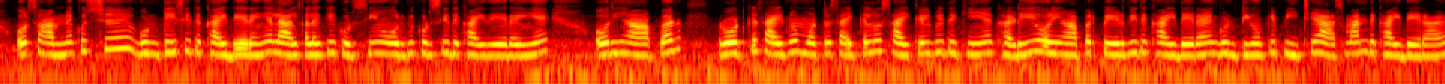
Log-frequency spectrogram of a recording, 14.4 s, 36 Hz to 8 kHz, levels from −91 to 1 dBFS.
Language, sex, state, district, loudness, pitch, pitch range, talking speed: Hindi, female, Bihar, Purnia, -28 LUFS, 260 Hz, 245-275 Hz, 215 wpm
